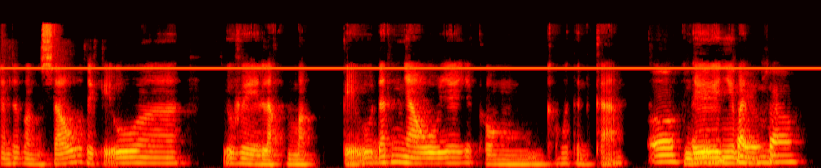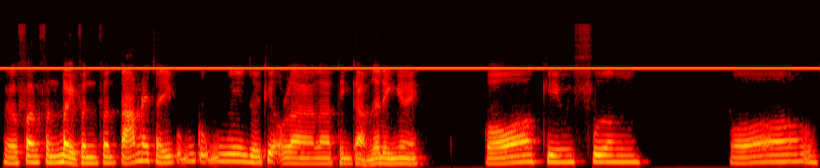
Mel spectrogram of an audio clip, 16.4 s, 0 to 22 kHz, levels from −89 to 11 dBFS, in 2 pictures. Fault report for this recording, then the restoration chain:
whine 4.1 kHz -31 dBFS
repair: band-stop 4.1 kHz, Q 30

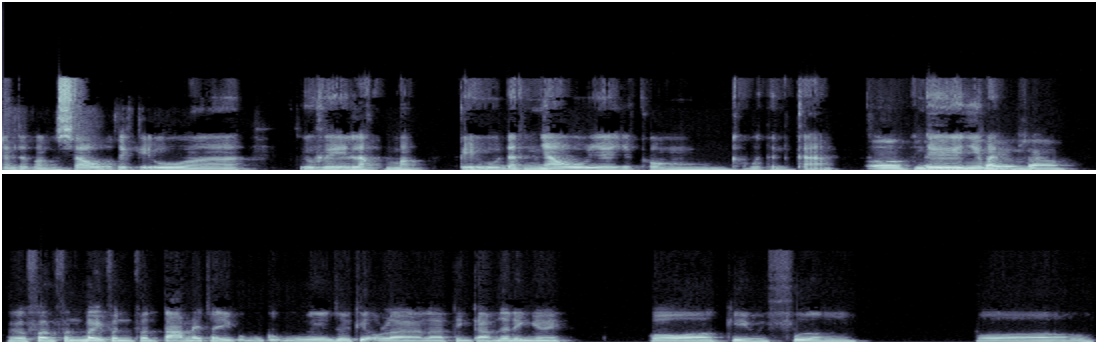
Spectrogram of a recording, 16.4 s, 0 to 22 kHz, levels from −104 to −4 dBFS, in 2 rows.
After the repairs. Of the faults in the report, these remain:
nothing left

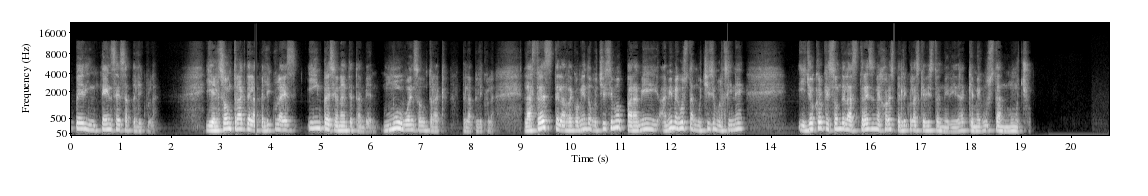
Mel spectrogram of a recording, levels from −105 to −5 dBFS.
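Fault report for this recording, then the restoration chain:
3.68–3.72 s: dropout 37 ms
13.12–13.13 s: dropout 8.8 ms
16.46 s: pop -10 dBFS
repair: de-click; interpolate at 3.68 s, 37 ms; interpolate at 13.12 s, 8.8 ms

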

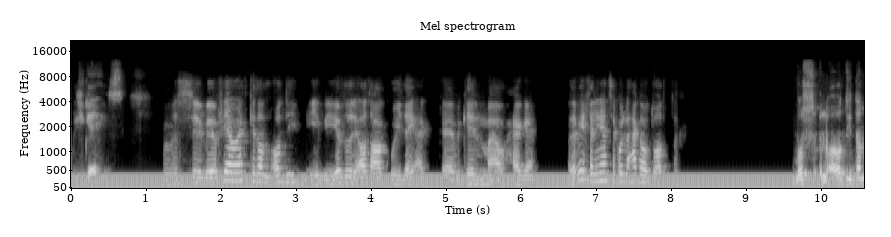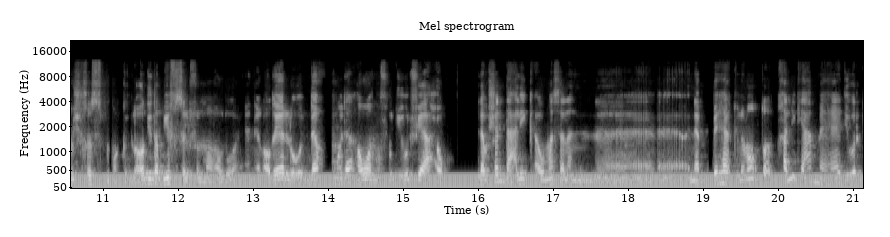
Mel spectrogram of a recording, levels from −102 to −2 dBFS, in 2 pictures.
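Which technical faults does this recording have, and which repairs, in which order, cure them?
hum 60 Hz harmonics 6 -32 dBFS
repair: de-hum 60 Hz, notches 6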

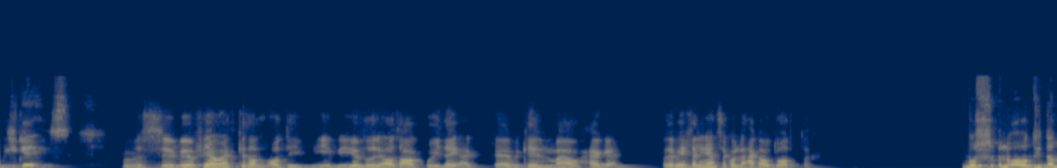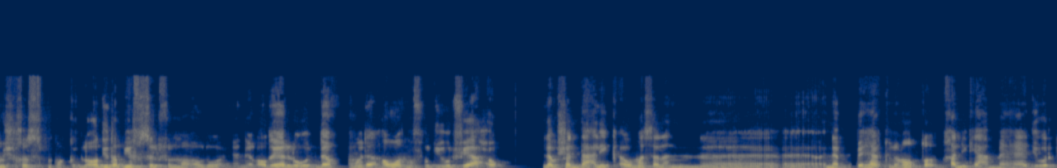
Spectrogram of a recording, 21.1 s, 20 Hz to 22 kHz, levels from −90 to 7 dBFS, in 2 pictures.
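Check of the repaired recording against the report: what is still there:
nothing left

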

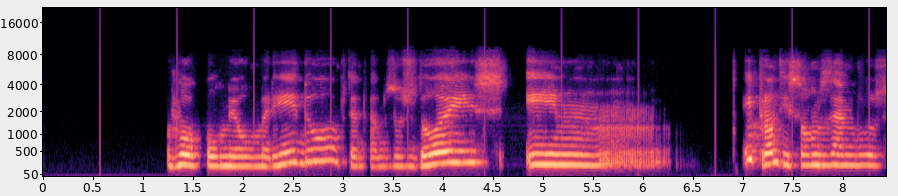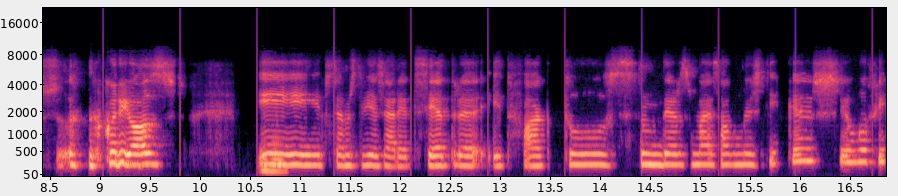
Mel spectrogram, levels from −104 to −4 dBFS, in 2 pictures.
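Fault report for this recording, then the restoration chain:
tick 78 rpm -15 dBFS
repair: de-click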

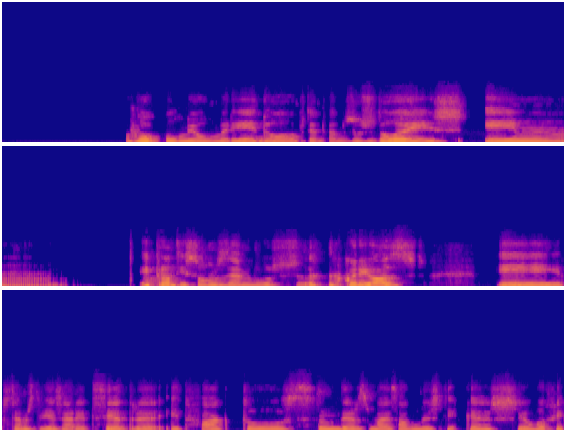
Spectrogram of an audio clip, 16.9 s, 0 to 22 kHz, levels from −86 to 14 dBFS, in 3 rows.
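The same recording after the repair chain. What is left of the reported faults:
nothing left

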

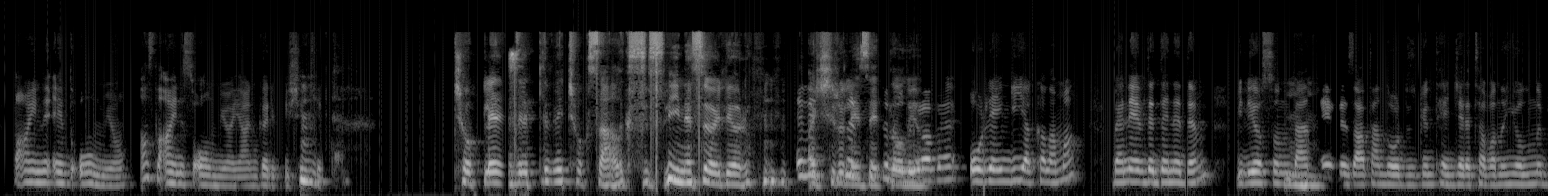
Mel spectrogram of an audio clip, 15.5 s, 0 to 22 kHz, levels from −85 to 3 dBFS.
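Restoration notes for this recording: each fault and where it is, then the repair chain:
crackle 27 per s -35 dBFS
9.83–9.84 s: dropout 9.2 ms
11.85–11.87 s: dropout 18 ms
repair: de-click; interpolate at 9.83 s, 9.2 ms; interpolate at 11.85 s, 18 ms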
